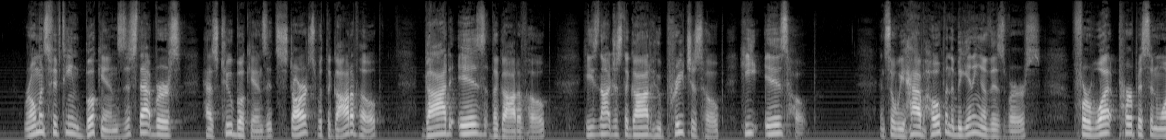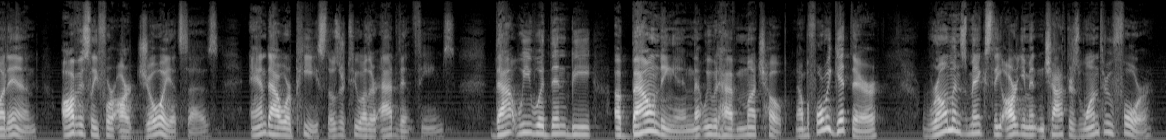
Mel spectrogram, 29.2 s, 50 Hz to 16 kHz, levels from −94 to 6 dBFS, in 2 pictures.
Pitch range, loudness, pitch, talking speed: 110-170 Hz, -22 LUFS, 145 Hz, 190 wpm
